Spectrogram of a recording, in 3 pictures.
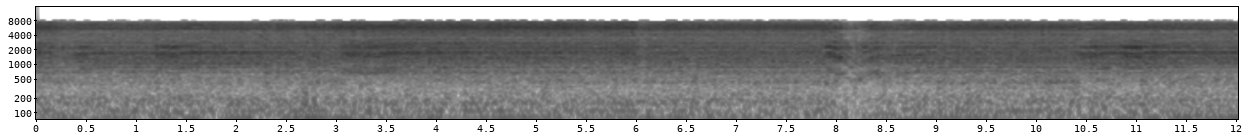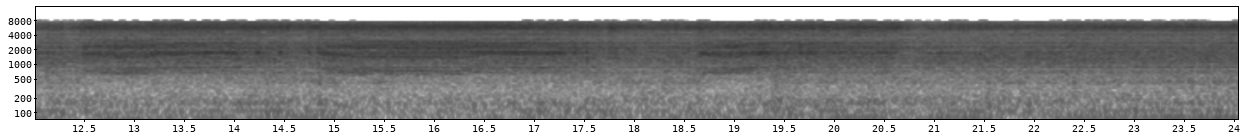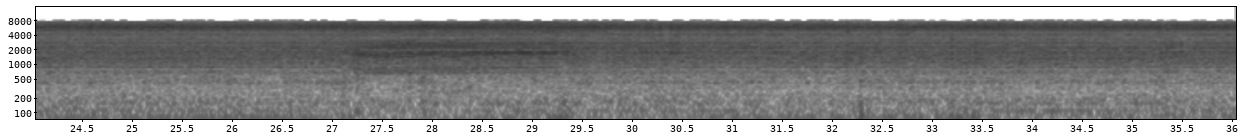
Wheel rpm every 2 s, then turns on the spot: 230, 230, 230, 220, 200, 230, 220, 220, 230, 230, 230, 230, 230, 230, 230, 230, 230, 230.
none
